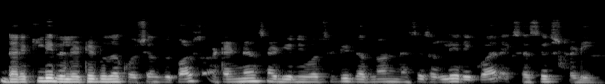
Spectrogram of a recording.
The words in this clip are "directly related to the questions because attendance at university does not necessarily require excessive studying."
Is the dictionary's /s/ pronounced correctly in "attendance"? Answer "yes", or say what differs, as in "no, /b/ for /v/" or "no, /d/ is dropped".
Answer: yes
